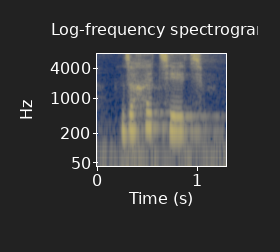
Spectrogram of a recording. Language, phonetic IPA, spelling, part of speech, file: Belarusian, [zaxaˈt͡sʲet͡sʲ], захацець, verb, Be-захацець.ogg
- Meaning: to want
